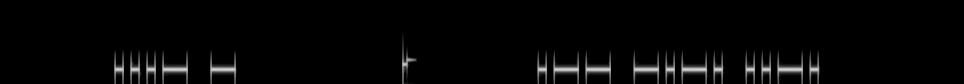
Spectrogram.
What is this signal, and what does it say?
Morse code, heard as a keyed tone, about 15 wpm, 700 Hz. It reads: VT WCF
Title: ARRL Sections 15wpm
